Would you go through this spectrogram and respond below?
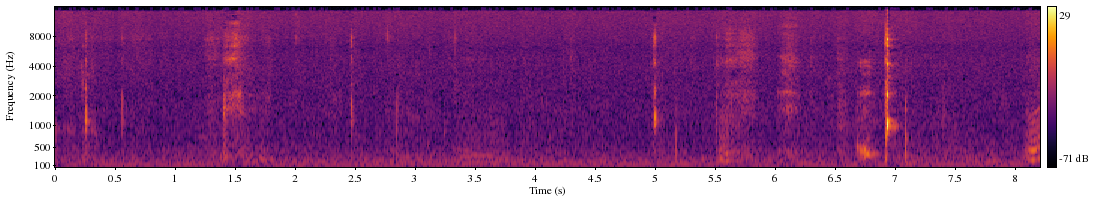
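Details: One-day-old newborn with hiccups: quiet, short, irregular clicks and catches with a louder one near the end, in a quiet room.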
